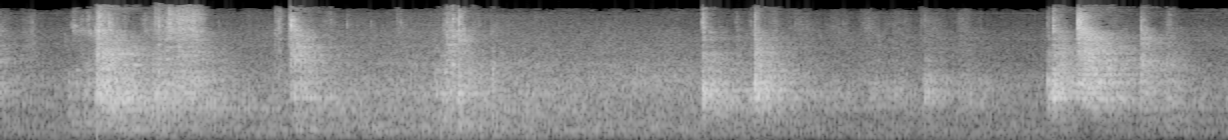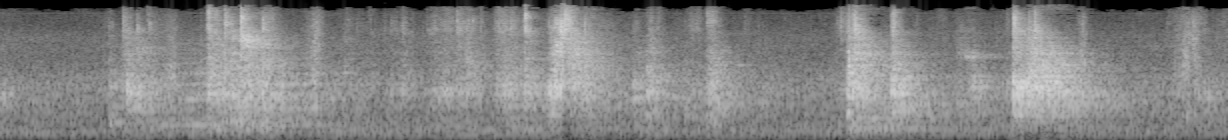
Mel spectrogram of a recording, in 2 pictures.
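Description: Irregular knocks and bangs on a cooling tower's round fan shroud as it is handled and fitted, roughly one or two a second, each with a short metallic ring.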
